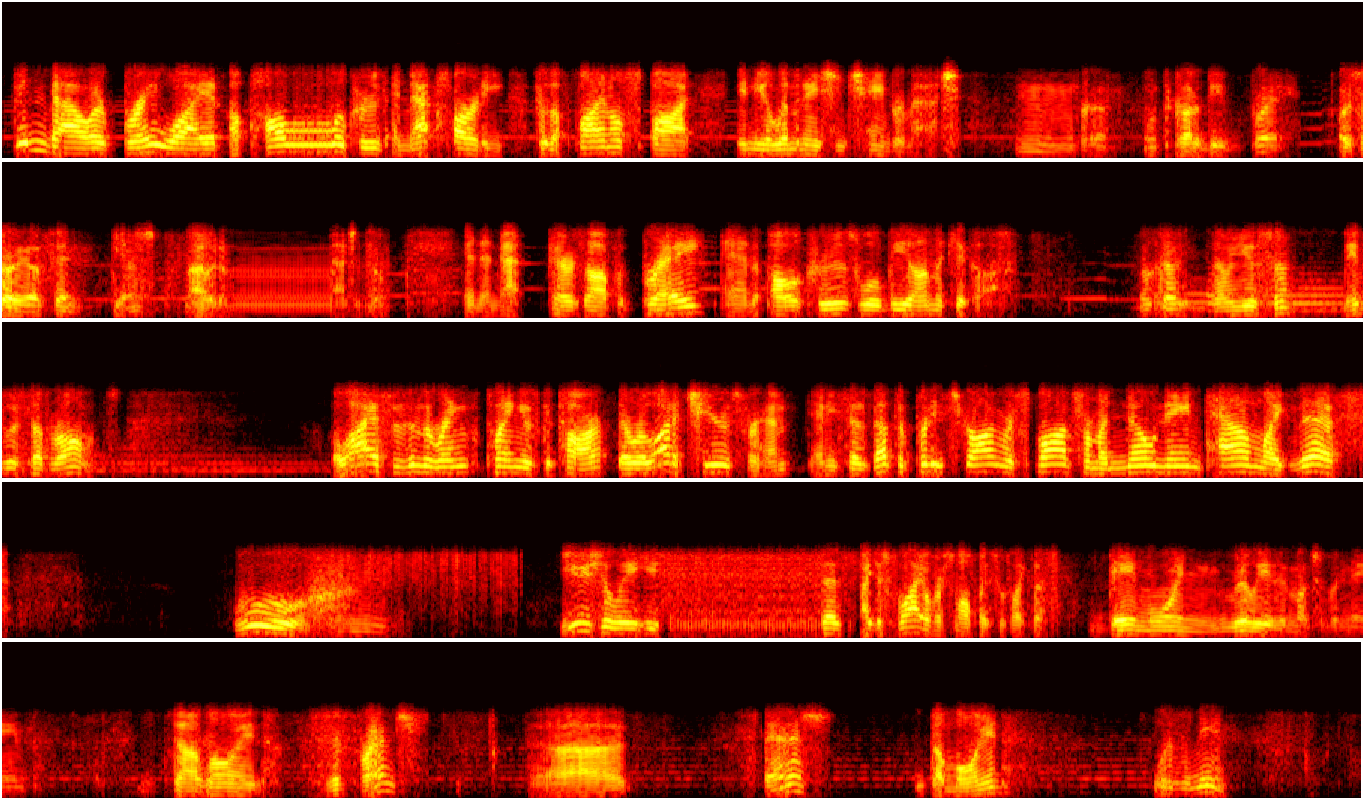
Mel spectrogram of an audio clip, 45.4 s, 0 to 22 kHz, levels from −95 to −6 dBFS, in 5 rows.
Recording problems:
phone-call audio; poor line
background music; faint; throughout; 30 dB below the speech
crackling; faint; from 29 to 31 s and from 32 to 34 s; 25 dB below the speech
audio freezing; at 2 s, at 11 s for 0.5 s and at 32 s for 1 s

